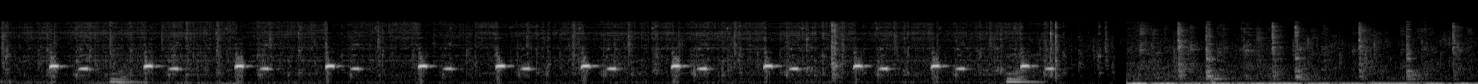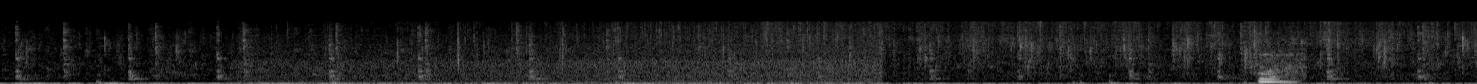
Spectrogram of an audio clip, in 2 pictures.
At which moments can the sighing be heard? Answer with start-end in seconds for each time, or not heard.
1.1-1.6, 10.1-10.6, 27.4-27.9.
